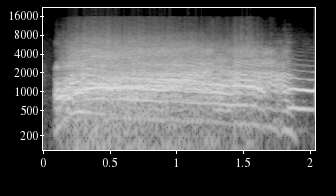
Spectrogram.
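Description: A woman's loud, rough yell in the manner of a lion's roar, sliding down in pitch for nearly two seconds and cutting off with a soft thump near the end.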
